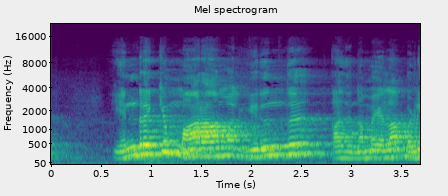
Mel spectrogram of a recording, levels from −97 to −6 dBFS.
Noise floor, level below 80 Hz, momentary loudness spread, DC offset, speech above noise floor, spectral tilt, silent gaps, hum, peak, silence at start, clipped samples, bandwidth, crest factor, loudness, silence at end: -52 dBFS; -56 dBFS; 11 LU; under 0.1%; 32 dB; -6.5 dB/octave; none; none; -4 dBFS; 0 s; under 0.1%; 12.5 kHz; 16 dB; -20 LUFS; 0 s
